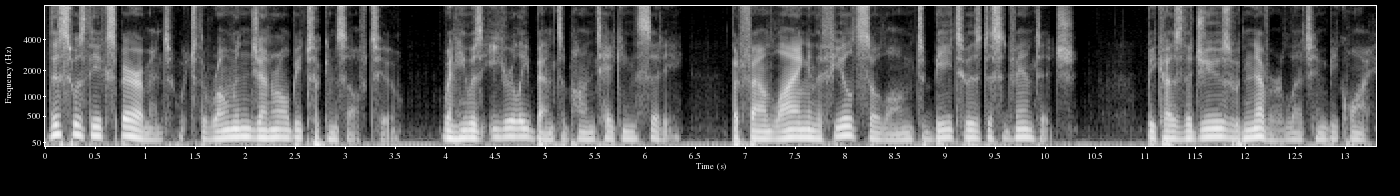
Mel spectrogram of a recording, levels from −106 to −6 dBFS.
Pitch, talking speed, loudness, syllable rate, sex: 110 Hz, 190 wpm, -21 LUFS, 5.5 syllables/s, male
